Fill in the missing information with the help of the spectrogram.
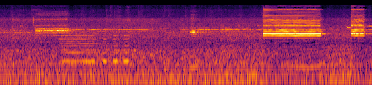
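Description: Vehicle horns honking over steady street traffic noise: a first honk about a second in, a louder one lasting about a second some five seconds in, and a short toot near the end.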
